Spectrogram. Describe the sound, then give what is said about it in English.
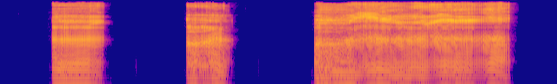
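A voice imitates farts with the lips: two short sputtering blurts, then one longer, louder buzzing raspberry lasting about two seconds, with no talking. “This isn't even a real fart. It's just my lips.”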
